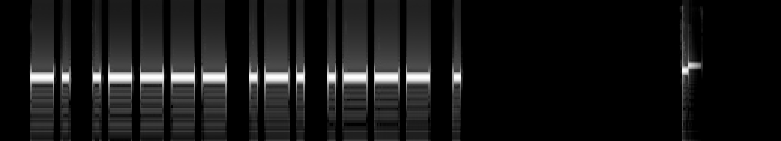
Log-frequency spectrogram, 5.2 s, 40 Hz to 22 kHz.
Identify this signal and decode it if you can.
Morse code, heard as a keyed tone, about 22 wpm, 700 Hz. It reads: N1RJE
